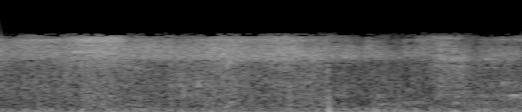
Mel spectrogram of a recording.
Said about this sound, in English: I think I hear steam escaping.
